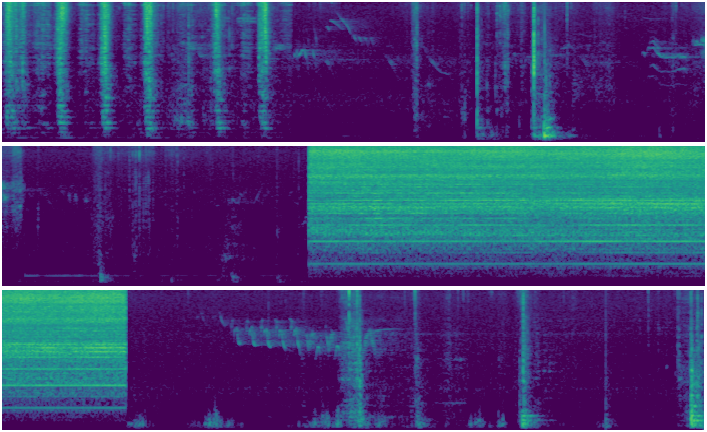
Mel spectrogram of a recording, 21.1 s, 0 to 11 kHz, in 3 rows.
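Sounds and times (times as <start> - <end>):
chainsaw cutting log: 10.1 - 15.3.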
